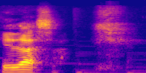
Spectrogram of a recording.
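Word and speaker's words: Edhasa: edasa más bien dicho la H no se pronuncia edasa muy entretenida y eso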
